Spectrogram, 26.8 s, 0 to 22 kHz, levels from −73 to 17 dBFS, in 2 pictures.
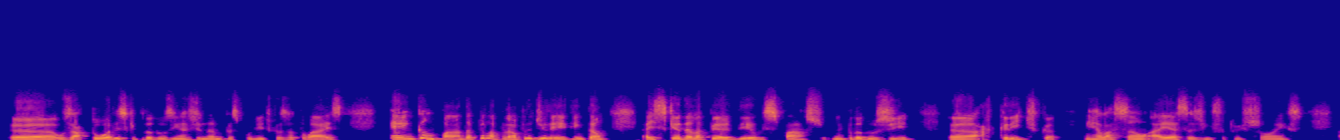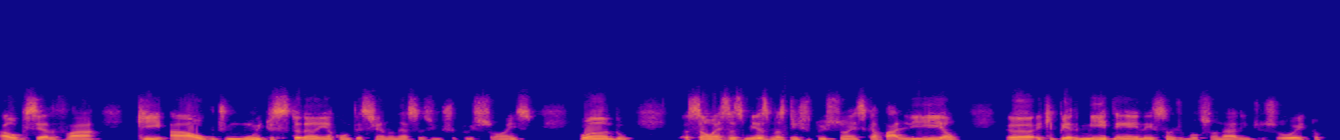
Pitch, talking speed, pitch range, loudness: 125 Hz, 130 wpm, 110-155 Hz, -16 LUFS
